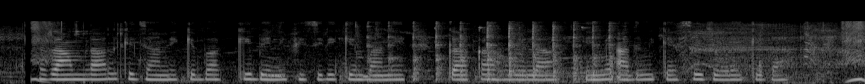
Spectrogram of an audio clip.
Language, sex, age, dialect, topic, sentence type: Bhojpuri, female, 18-24, Western, banking, question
